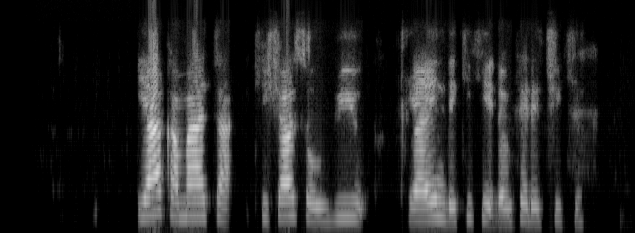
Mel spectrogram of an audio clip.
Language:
Hausa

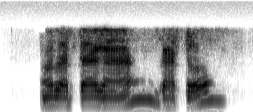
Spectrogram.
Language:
Odia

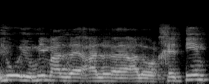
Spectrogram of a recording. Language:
Hebrew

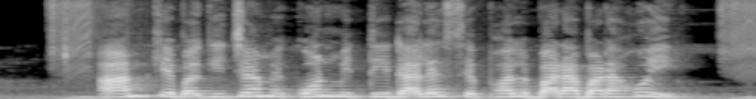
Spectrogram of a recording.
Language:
Magahi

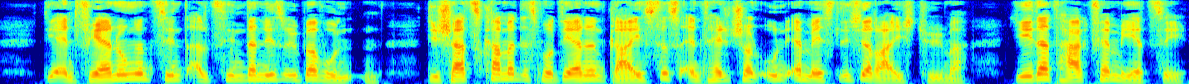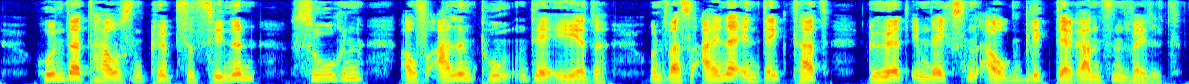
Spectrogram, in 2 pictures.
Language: German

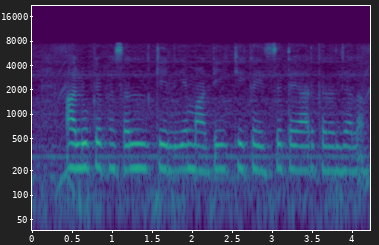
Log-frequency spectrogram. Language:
Bhojpuri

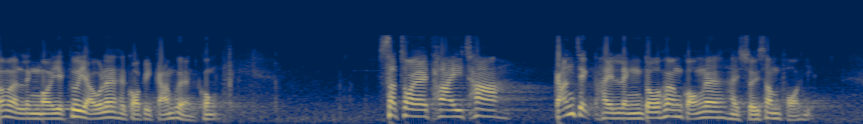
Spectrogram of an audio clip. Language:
Cantonese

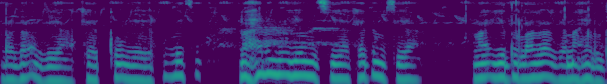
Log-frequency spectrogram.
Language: Santali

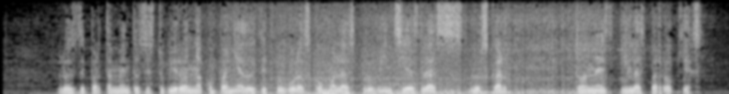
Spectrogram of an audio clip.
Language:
Spanish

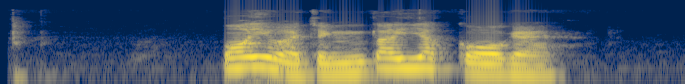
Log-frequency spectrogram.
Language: Cantonese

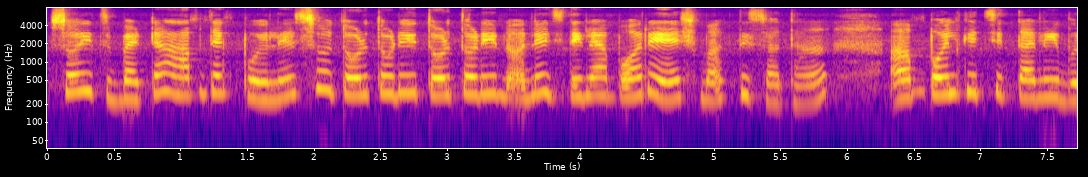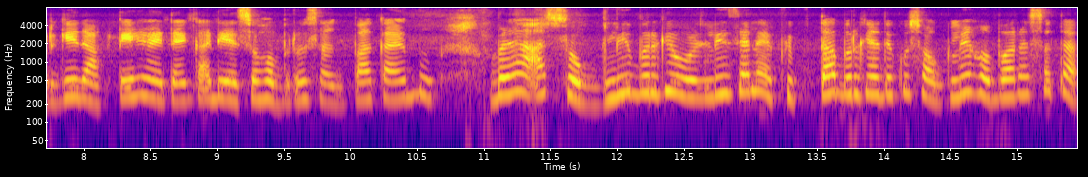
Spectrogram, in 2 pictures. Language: Konkani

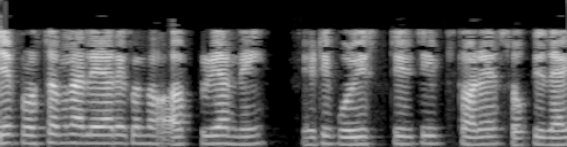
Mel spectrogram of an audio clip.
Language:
Bangla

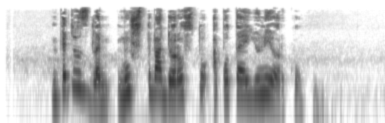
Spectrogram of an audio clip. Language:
Czech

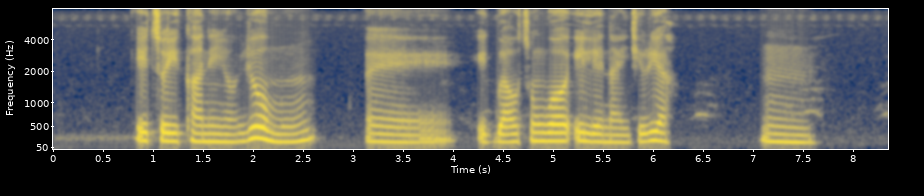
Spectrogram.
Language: Yoruba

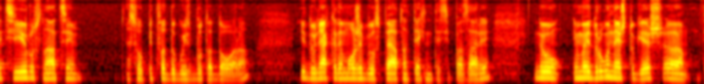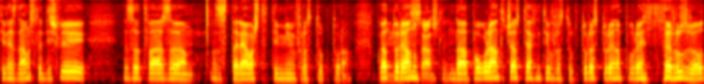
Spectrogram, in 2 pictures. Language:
Bulgarian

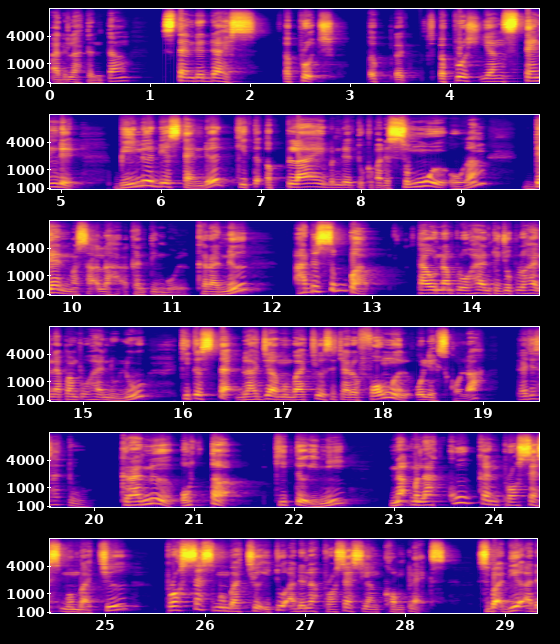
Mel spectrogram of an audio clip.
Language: Malay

